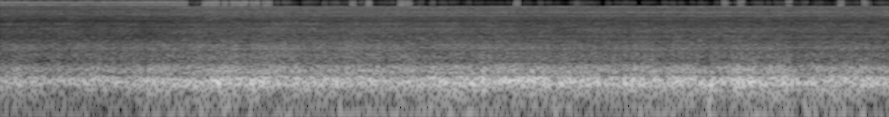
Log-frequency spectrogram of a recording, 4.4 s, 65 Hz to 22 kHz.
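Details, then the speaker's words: Home-built Kwiky waste-oil burner running on used motor oil mixed with gasoline: constant hollow jet-like roar, no pulsing or sputter; owner suspects too much air pressure (compressor around 120 psi) is keeping it from working properly. "sounds good but I'm beginning to think it's probably because the air pressure I can't get it to work there's too much air going through it"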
